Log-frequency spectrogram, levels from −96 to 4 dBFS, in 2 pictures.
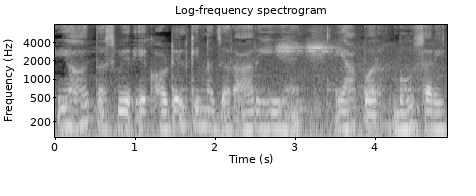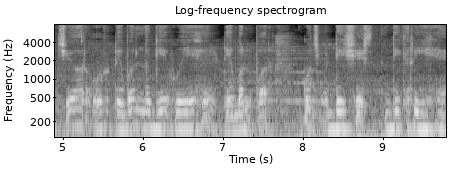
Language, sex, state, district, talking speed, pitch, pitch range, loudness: Hindi, male, Chhattisgarh, Kabirdham, 160 wpm, 145 Hz, 140-150 Hz, -17 LUFS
